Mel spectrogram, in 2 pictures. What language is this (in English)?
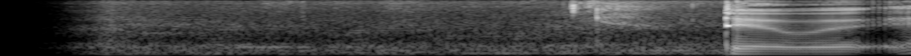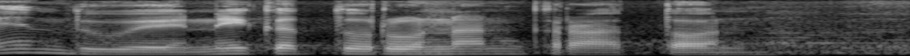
Javanese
